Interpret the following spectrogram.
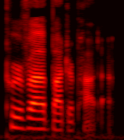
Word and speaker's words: Purva Bhadrapada: the deep earthly manifestation of the 25th Nakshatra Purva Bhadrapada and just to clarify that's pronounced PR BHA a drupada Exactly, and when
